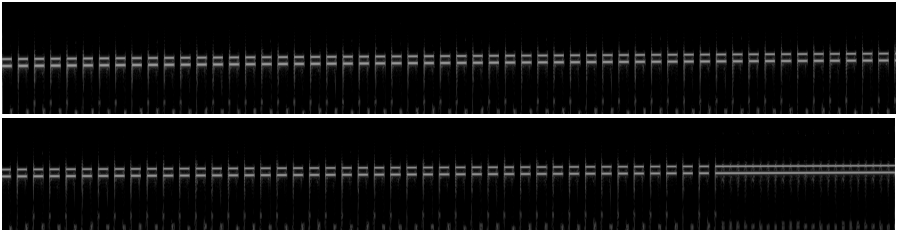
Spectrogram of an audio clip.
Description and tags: A Increasing target lock tone I generated for a personal project. It is Rough and meant to be tweaked for your needs. Sound is supposed to emulate an electronic weapon lock sound.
